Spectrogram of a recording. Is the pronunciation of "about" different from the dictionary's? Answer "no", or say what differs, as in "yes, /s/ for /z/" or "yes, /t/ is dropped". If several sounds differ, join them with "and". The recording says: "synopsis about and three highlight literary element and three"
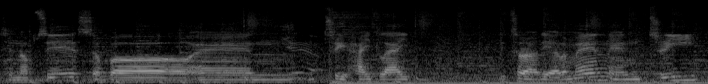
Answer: yes, /t/ is dropped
